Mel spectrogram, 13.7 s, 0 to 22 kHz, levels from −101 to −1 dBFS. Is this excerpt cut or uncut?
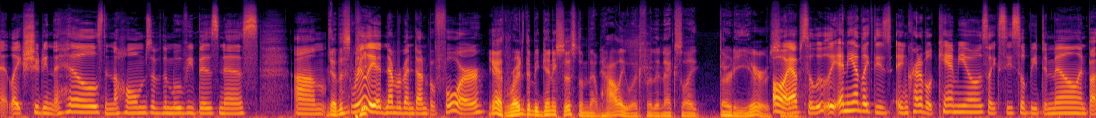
cut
